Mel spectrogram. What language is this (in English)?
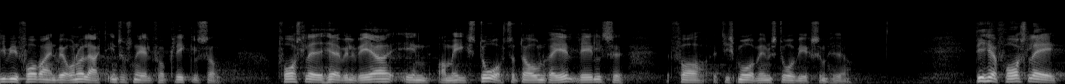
Danish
